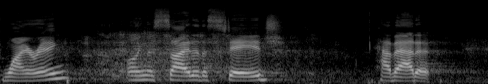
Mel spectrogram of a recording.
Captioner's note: audience laughing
